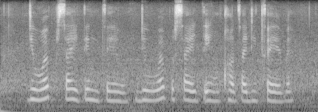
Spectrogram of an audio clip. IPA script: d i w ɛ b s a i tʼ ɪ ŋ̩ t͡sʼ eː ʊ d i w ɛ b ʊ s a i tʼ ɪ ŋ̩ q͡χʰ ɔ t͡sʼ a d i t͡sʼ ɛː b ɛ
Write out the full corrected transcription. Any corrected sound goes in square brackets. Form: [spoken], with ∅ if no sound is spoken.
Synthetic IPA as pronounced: d i w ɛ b s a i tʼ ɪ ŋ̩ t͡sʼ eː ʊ d i w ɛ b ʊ s a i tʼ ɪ ŋ̩ q͡χʰ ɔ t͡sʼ a d i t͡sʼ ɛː b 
